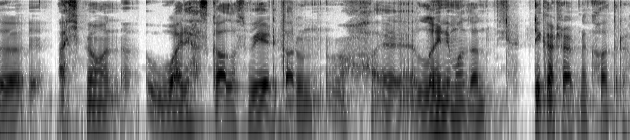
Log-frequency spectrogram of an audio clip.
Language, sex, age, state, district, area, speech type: Kashmiri, male, 60+, Jammu and Kashmir, Baramulla, rural, spontaneous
